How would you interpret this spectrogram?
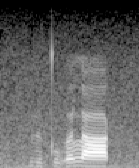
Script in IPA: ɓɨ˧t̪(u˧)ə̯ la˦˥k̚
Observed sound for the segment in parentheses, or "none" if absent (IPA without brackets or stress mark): ṵ˧˥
